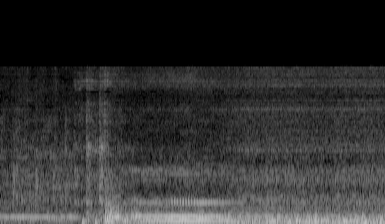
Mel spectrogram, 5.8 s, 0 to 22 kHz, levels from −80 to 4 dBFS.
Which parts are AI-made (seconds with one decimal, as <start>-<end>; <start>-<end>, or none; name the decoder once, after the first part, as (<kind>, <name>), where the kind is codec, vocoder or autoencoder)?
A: 0.0-0.9 (codec, DAC); 1.6-3.6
